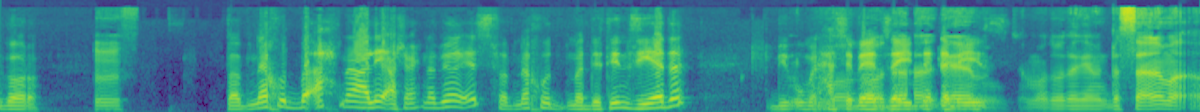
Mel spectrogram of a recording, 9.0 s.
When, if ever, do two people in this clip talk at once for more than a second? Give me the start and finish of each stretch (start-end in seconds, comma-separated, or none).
5.9-7.6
